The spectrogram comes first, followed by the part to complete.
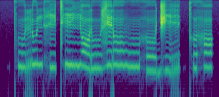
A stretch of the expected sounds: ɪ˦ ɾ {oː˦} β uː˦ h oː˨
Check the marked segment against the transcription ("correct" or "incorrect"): correct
